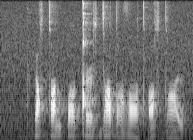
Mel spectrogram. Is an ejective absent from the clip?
no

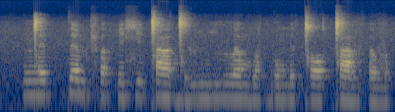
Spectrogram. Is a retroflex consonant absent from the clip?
no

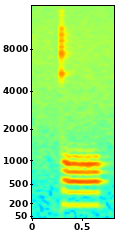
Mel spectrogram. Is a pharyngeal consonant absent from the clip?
yes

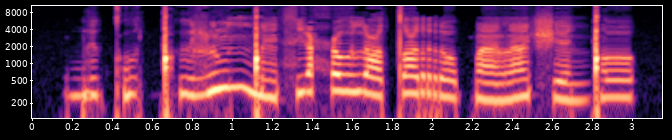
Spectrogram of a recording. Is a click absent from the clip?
no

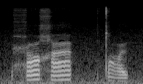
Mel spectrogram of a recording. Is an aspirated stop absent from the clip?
yes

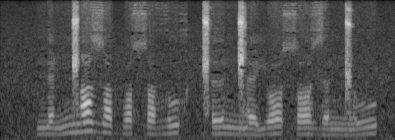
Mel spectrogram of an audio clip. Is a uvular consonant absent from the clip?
yes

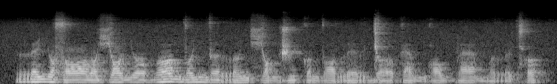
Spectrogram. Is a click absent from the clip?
yes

